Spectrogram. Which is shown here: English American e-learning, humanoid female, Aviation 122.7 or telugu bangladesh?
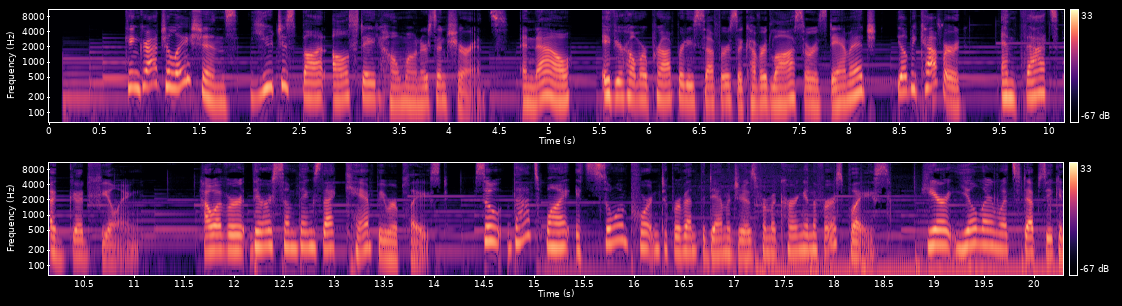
English American e-learning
